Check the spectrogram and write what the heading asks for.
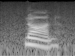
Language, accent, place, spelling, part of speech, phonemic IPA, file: English, US, California, non, adverb / noun, /nɑn/, En-us-non.ogg
- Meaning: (adverb) 1. Obsolete form of none 2. Used to negate or invert the meaning of the following adjective. More properly written as the prefix non-; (noun) 1. A non-Muslim citizen 2. A nonwhite person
